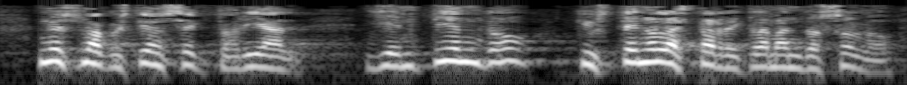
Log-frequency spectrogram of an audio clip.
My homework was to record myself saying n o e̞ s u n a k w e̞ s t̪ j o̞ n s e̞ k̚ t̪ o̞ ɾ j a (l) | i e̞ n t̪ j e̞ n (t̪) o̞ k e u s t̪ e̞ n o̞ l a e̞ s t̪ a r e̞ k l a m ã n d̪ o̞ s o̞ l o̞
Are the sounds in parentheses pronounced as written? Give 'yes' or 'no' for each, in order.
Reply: yes, no

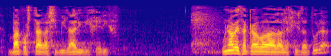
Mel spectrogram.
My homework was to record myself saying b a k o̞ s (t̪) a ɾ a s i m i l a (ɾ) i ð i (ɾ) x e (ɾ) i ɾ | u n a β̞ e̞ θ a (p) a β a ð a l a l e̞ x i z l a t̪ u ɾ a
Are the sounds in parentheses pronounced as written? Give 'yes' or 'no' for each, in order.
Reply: yes, yes, no, yes, no

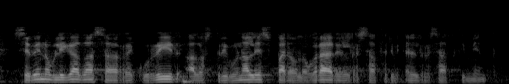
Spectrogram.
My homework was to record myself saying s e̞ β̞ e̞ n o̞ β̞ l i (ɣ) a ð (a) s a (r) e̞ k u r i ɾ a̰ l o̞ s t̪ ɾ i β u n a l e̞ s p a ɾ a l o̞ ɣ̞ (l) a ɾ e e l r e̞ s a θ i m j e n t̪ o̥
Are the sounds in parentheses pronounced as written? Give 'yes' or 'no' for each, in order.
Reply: yes, yes, yes, no

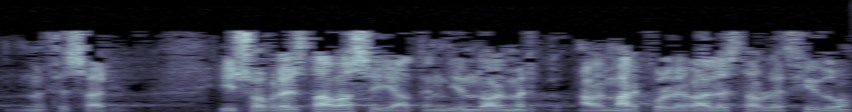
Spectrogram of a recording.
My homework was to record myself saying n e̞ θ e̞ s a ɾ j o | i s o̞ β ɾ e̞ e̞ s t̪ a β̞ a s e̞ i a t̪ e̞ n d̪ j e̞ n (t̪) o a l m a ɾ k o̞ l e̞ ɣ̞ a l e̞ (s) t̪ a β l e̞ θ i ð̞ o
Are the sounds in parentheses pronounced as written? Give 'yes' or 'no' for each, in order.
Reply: no, yes

